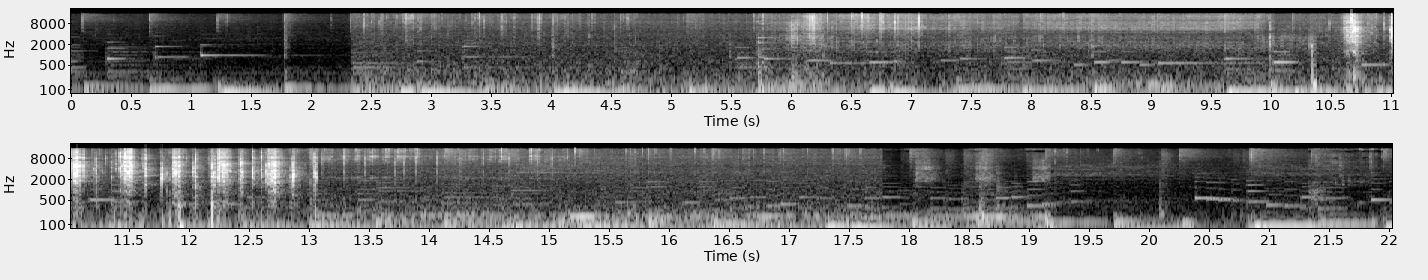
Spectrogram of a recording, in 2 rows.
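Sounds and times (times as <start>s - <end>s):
eggs sizzling in a frying pan: 2.2s - 22.0s
pepper grinder clicking: 10.0s - 14.6s
background music with bass beat: 13.0s - 22.0s.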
